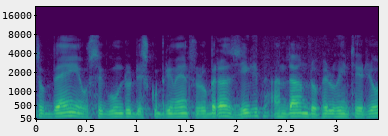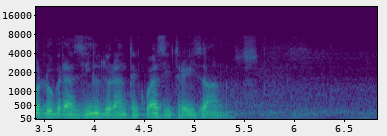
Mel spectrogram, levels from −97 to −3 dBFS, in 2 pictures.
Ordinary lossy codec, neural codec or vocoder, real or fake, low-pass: none; none; real; none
